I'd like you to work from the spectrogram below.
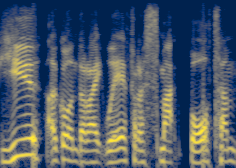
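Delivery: mock Scottish monster voice. Trying out impressions, the speaker goes to a Shrek impression. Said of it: "you go to Shrek".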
